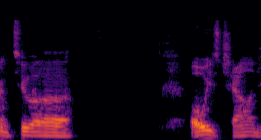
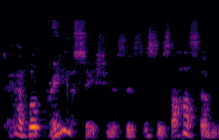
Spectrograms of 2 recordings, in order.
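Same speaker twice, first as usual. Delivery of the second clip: put-on excited kid voice; 12 semitones higher, 4 dB quieter than usual. Kid asking dad in car.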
